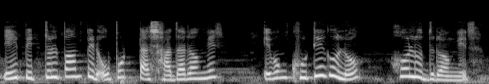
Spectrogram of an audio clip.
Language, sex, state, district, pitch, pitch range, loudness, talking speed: Bengali, female, West Bengal, Cooch Behar, 295 Hz, 240-335 Hz, -11 LUFS, 120 wpm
